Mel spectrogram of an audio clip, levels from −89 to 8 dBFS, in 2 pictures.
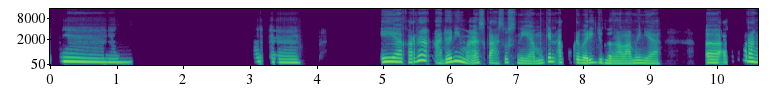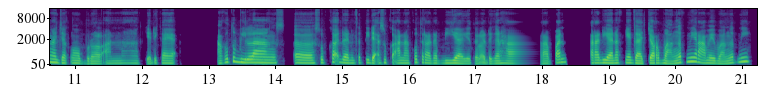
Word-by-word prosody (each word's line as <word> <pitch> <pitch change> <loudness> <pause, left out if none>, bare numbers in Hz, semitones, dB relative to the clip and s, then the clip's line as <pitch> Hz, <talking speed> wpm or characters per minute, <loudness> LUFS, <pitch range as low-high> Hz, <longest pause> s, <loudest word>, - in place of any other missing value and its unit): Hmm. 230 -5 +1 1.8
Hmm. 205 -5 -4 1.2
Iya, 255 +1 +6 0.2
karena 240 +9 +2 0.2
ada 165 +5 -1
nih 290 - +7
Mas, 175 +3 -1
kasus 180 +6 -4
nih 155 -2 -1
ya, 145 - -2
mungkin 180 +10 +1
aku 200 - -7
pribadi 180 -3 +3
juga 170 -5 -1
ngalamin 150 +4 0
ya. 145 - -2 0.8
Eee, 195 0 +4
aku - - -7 0.2
pernah 265 -5 +4
ngajak 180 -6 +1
ngobrol 145 -3 -2
anak, 155 +1 -7
jadi - - -3
kayak 155 -1 0 0.6
aku 160 +7 -2
tuh 265 - +3
bilang, 195 -2 +5 0.2
s - - -15 0.2
eee, 170 -2 +3
suka 190 +4 -1
dan 180 -2 +3
ketidaksukaan 175 -2 -1
aku 165 +5 -5
terhadap 160 -5 -1
dia 160 0 +4
gitu 145 - -5
loh, - - -1
dengan 150 +1 0
harapan, 150 +4 -2 0.4
karena 175 +1 +2
dia 180 - +5
anaknya 175 +2 -1
gacor 155 +2 +4
banget 155 +6 +1
nih, 260 - +5
rame 170 -5 +2
banget 160 +7 -1
nih, 265 +1 +3
175 Hz, 135 wpm, -19 LUFS, 155-210 Hz, 1.8 s, nih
